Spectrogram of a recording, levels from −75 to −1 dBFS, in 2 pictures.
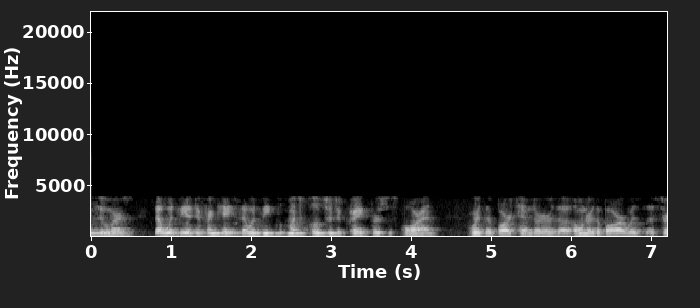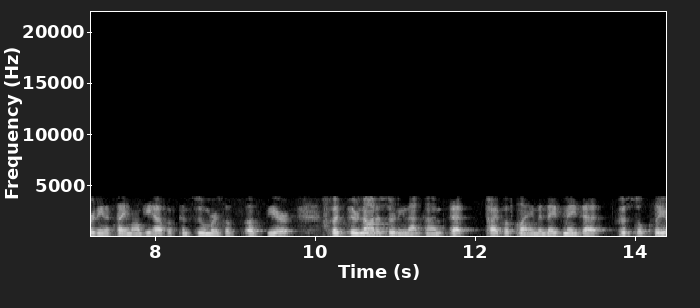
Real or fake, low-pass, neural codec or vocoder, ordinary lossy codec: real; 7.2 kHz; none; AAC, 16 kbps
